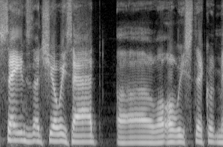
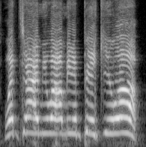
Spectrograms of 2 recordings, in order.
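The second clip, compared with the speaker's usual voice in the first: much higher, louder mom voice; mom calling out; 7 dB louder than usual. Retold or imitated. Mom calling from the car to her son, high and loud. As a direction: sing out like a cheerful mom. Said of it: "she goes".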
